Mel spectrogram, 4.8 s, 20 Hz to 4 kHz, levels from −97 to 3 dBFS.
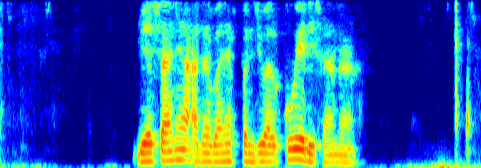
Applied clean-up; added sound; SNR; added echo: neural mask model Resemble Enhance denoiser.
